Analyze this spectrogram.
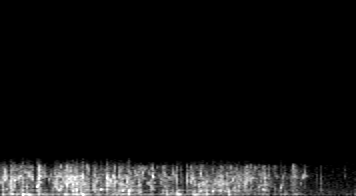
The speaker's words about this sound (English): And first, what we will do is cleanse the area, drawing the holy water, blessed and consecrated from the well of wisdom.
